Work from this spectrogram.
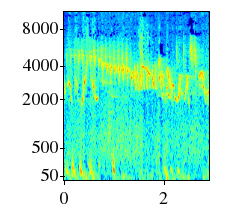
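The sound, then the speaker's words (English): A bird-like call whistled by a person: quick, high, warbling chirps that repeat in a steady run with no gaps, fairly loud, alone with no talk. “I've whistled like that before, and like bird actually like turns his head like, hey, what's going on?”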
